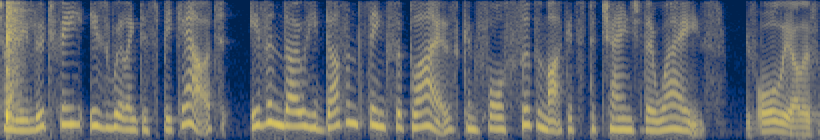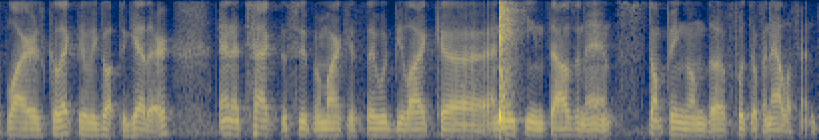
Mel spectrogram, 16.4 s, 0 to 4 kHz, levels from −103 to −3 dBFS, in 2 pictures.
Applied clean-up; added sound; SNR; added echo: none; Tambourine; -1 dB; none.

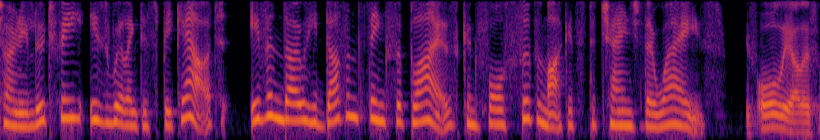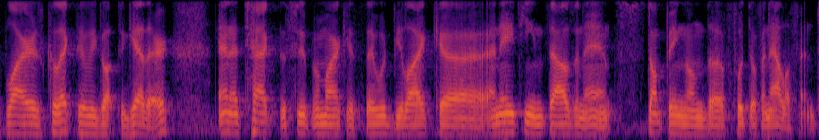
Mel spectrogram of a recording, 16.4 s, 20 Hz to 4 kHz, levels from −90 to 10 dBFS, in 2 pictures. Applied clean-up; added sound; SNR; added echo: none; none; none; none.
